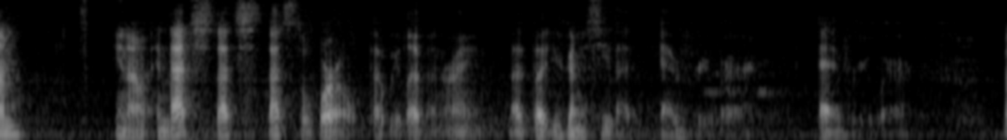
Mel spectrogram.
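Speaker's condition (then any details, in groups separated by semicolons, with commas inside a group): No condition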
